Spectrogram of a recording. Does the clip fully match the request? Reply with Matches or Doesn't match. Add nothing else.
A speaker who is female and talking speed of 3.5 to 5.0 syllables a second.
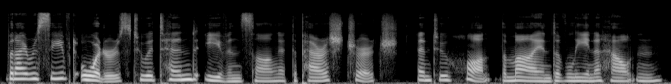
Matches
